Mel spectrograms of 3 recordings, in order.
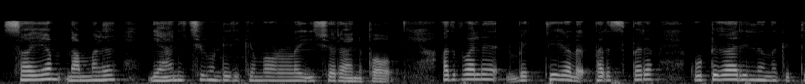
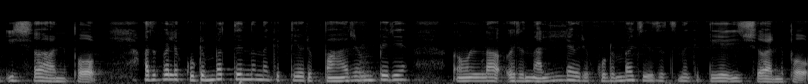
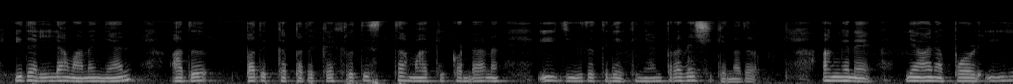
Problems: background sounds at intervals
